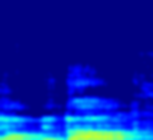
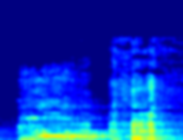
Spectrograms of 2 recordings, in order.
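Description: First: The name is said plainly and flatly. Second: The name is shouted with lively inflection.

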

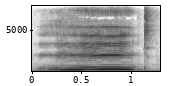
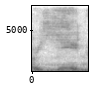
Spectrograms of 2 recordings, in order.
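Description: First: The word is a deep guttural sound from the throat. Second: The word is said in a soft whisper. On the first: "let it come from within you" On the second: "just whisper to me"

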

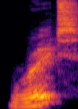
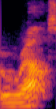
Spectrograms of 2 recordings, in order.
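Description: First: Route rhymes with boot. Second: Route rhymes with out, American style.

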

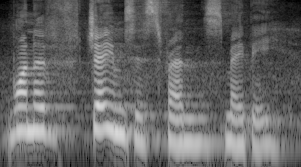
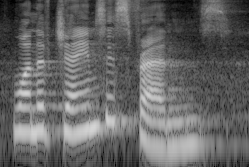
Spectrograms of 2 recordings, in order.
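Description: First: It is said in a normal voice. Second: It is said in a high, whiny voice.

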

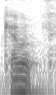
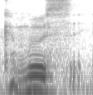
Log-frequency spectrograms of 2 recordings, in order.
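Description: First: The final S is silent. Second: The final S is clearly pronounced. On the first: The speaker calls it right. "you wouldn't say the S that hard" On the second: The speaker calls it wrong. "That's a name that I'm botching again"

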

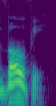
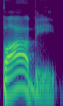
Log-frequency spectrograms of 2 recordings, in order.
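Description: First: The name begins with a V sound. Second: The name begins with a B sound. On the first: "you pronounce it the way they naturally want to pronounce it" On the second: "You take Bobby"

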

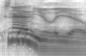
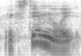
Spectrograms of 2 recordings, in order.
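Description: First: An extra 'ee' sound comes before the final O. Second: No extra sound comes before the final O. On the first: The speaker calls it wrong. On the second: The speaker calls it right.

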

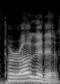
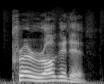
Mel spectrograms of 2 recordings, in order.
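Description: First: There is no R sound after the P. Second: There is an R sound after the P. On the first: The speaker calls it wrong. "he says My Prerogative. Yes. That's not how you pronounce the word" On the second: The speaker calls it right. "It's Prerogative"

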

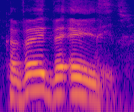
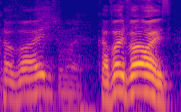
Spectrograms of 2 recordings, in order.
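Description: First: The vowels are flattened to e, Lithuanian style. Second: The vowels sound like oi, in Ashkenazi style. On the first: "They would say" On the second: "Have we say"

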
